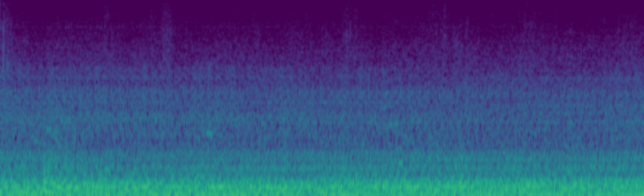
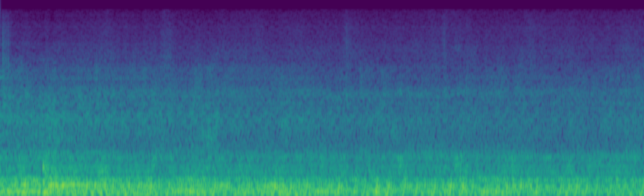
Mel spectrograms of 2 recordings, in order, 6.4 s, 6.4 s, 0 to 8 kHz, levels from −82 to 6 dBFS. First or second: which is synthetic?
second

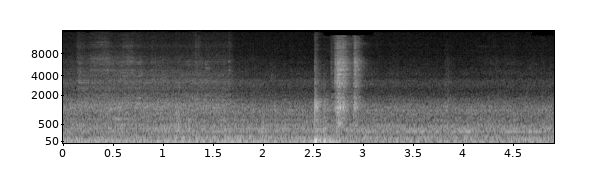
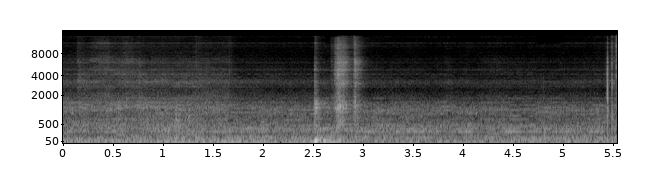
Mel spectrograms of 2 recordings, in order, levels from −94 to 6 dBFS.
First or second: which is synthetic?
second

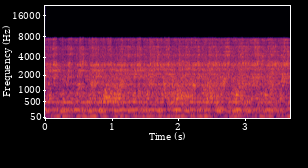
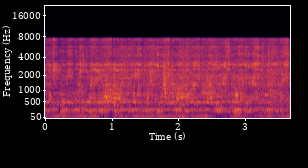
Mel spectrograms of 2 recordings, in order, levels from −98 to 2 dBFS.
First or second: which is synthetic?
second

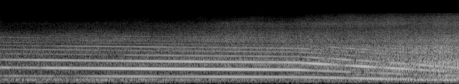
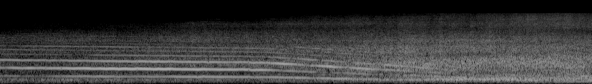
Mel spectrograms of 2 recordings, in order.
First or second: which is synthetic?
second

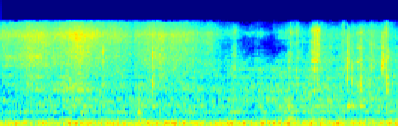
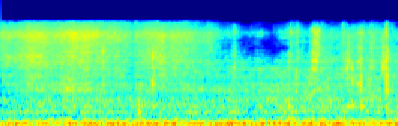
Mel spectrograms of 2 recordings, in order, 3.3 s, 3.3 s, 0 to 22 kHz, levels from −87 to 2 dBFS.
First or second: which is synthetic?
second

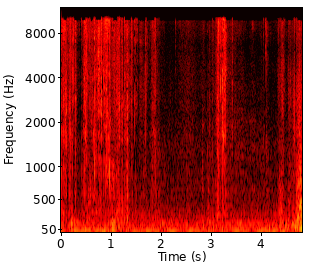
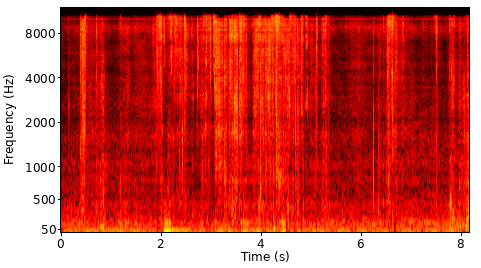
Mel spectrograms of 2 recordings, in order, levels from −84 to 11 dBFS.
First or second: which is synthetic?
second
